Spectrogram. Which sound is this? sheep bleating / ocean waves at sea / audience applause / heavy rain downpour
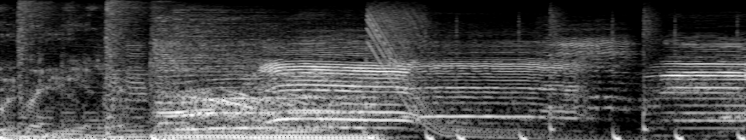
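sheep bleating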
